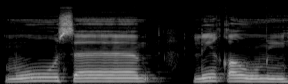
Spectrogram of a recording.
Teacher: قاف کو موٹا کریں گے، واو لین بغیر کھینچے پڑیں گے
